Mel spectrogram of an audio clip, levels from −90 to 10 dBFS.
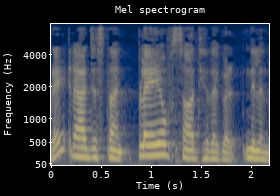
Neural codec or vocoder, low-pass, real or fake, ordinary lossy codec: none; 7.2 kHz; real; none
